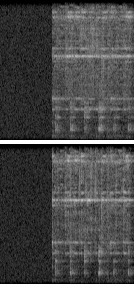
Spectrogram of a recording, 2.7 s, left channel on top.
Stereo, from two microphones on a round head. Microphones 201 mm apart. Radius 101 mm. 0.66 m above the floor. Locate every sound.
1.0 s keys jangling: 75° right (ahead or behind), 2.5 m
